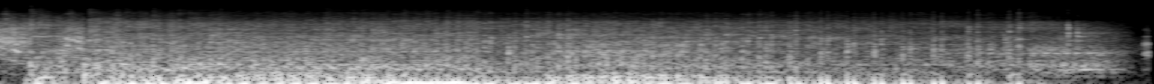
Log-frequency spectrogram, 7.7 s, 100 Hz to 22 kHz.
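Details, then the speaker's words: Mercedes-Benz E300 with swapped 5.2 L Voodoo crate V8, freshly started: lumpy, uneven beat, not firing on all eight; paper-towel bits then blow out, suggesting intake blockage. "we're misfiring. We're not banging on all eight. I got to figure out why we're misfiring."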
